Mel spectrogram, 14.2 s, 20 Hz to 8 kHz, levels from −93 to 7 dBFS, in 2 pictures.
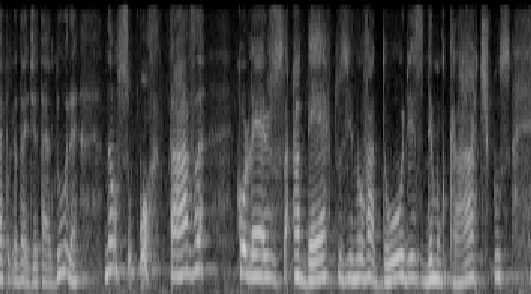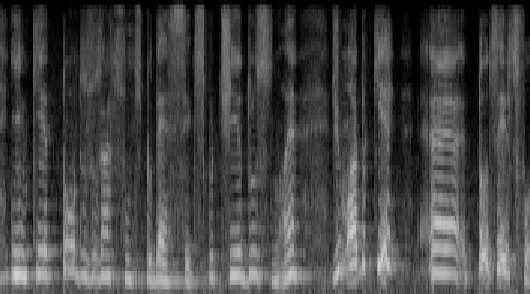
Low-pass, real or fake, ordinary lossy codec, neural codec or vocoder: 7.2 kHz; fake; none; codec, 16 kHz, 8 kbps, FunCodec, trained on Chinese and English, 25 frames a second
